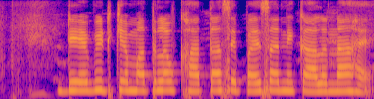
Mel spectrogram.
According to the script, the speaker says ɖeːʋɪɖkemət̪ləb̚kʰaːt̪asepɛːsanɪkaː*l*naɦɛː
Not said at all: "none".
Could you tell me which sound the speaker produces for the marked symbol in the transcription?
l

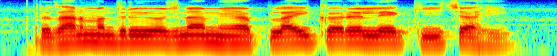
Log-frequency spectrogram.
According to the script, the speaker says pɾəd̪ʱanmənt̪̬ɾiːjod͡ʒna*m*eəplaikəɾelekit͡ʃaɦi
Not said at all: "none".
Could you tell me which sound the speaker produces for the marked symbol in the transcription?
m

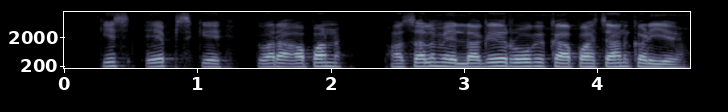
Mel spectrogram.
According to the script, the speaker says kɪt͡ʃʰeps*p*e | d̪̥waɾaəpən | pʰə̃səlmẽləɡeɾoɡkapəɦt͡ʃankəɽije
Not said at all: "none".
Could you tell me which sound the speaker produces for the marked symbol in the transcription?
k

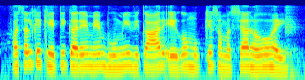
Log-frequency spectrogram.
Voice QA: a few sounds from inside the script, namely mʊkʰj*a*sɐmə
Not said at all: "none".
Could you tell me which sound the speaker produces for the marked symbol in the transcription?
ə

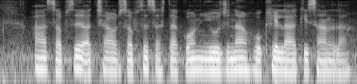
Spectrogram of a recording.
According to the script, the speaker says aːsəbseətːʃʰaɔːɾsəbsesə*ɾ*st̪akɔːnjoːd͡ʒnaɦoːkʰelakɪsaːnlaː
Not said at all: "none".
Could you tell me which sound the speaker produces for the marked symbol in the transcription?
none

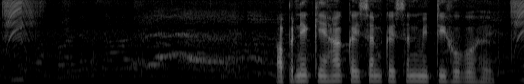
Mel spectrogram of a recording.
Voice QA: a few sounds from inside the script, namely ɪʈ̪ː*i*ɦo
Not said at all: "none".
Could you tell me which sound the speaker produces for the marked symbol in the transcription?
i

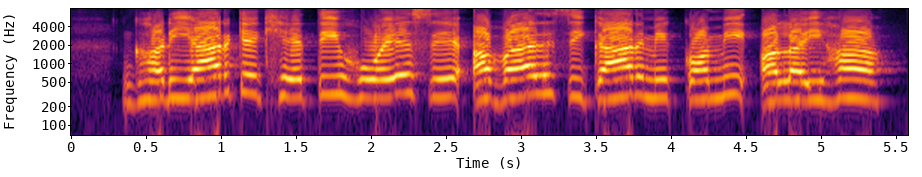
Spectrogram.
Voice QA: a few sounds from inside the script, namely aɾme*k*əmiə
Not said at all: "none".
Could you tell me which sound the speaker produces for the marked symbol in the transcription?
k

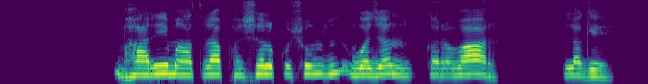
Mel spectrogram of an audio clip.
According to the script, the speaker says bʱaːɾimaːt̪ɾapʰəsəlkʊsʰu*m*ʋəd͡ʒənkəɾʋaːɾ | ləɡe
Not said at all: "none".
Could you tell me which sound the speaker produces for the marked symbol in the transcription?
m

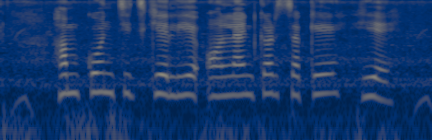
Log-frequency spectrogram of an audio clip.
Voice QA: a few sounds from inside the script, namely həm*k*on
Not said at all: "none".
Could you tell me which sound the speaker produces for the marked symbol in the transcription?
k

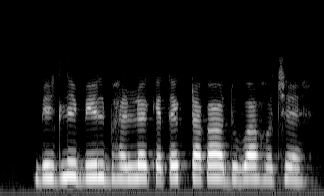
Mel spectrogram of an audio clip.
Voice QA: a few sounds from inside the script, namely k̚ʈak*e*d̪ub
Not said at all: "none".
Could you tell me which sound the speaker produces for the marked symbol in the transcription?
a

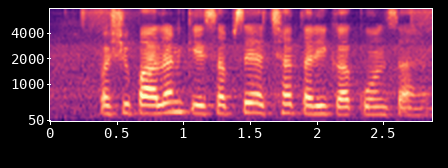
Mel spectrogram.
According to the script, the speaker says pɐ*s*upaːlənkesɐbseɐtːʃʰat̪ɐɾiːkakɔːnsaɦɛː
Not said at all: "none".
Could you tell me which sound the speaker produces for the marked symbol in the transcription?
ʃ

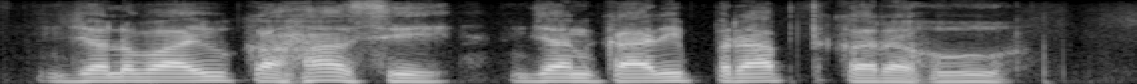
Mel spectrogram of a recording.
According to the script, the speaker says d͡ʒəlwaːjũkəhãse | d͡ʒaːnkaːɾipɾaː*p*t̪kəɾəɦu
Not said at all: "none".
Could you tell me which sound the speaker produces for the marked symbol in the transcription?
p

